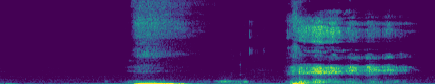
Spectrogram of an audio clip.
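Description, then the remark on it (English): A person breathes heavily into a microphone: a loud rushing exhale followed a second later by another long, airy breath, with no talking. “I'm a heavy breather, so if I breathe into the mic, I apologize.”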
